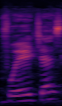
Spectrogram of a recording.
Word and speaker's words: Voyedge: First of all, it sounds like Voyagers, like people on a voyage, but it's spelled like voy, as in the first letters VOY, then edge, like the last letters of knowledge.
